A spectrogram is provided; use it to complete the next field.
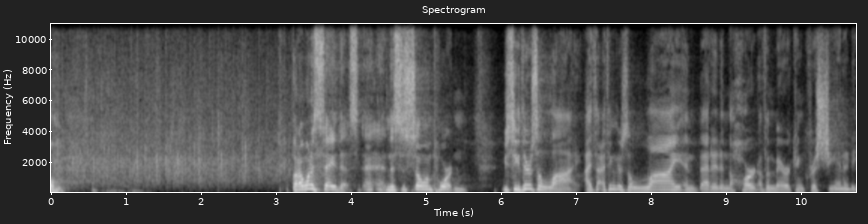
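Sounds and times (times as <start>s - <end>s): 
speech: 0.0s - 0.2s, 3.2s - 10.7s
audience clapping: 0.0s - 4.1s.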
